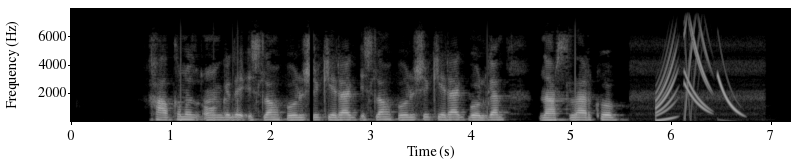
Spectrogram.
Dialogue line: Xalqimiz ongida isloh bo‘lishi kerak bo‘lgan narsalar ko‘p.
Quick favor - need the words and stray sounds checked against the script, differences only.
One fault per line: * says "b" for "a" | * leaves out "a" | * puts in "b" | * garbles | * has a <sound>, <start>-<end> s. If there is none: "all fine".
* has a dropout, 2.4-2.4 s
* puts in "isloh bo‘lishi kerak"
* has a chirp, 5.8-6.8 s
